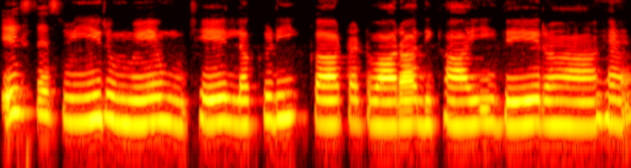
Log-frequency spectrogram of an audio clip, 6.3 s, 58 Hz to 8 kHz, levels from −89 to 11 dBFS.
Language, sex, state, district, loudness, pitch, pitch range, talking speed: Hindi, female, Madhya Pradesh, Katni, -15 LUFS, 215 Hz, 205-230 Hz, 105 wpm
